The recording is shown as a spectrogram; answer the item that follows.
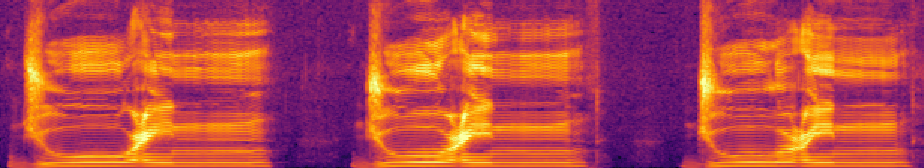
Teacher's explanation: When you see zamma before the wow, at that time you have to stretch it for 1 second. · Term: wow madda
